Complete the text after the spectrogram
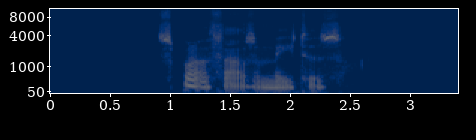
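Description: A man speaks briefly into a microphone.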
